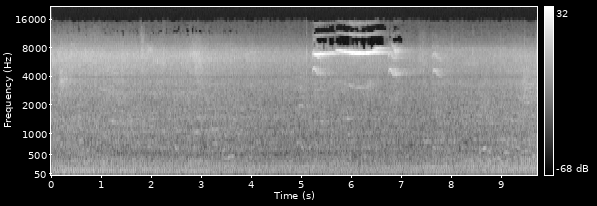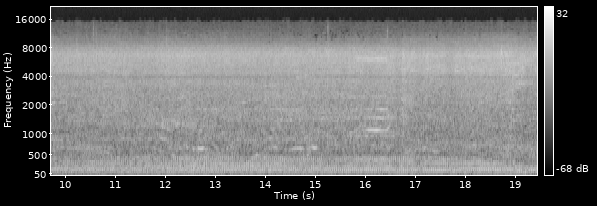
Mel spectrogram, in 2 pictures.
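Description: A macaque chews food.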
